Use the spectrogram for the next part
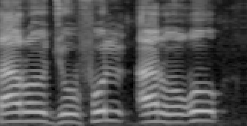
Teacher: یوم ترجف را کو آپ نے موٹا کر کے پڑھنا ہے. ترجف الارض را یہاں پر بھی موٹی کی جائے گی اور غاد یہ تو حروف مستعلیہ میں سے ہے ہمیشہ موٹے پڑھے جانے والا حرف ہے.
